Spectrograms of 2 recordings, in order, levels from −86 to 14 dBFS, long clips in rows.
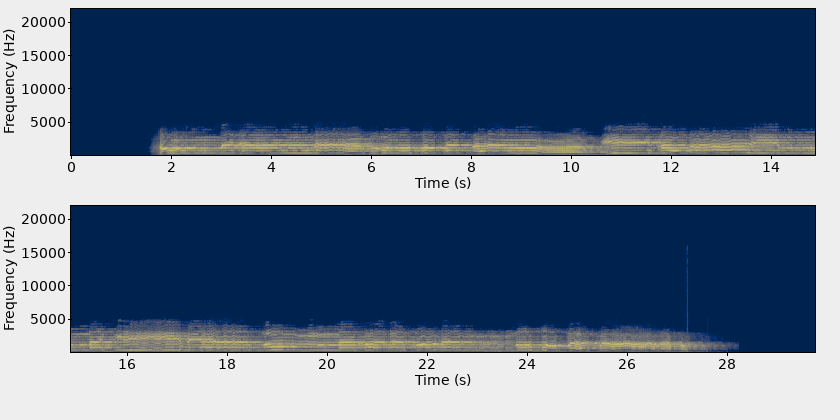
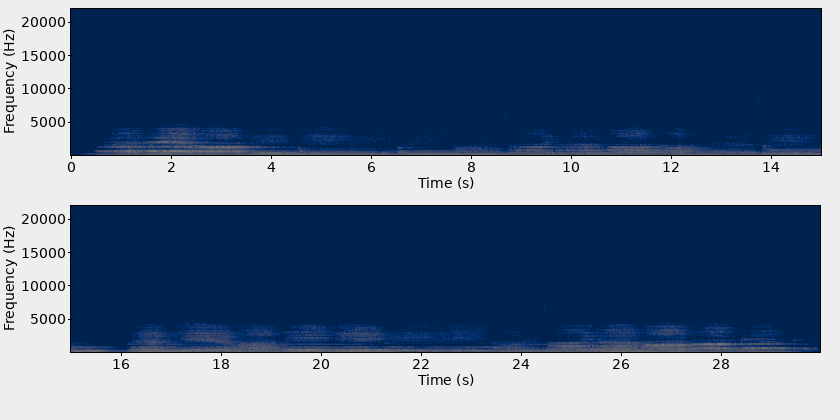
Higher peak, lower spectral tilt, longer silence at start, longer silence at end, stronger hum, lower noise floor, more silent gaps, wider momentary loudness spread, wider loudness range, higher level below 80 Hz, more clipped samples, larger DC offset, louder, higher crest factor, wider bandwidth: first, -2 dBFS vs -32 dBFS; second, -6 dB/octave vs -8 dB/octave; first, 1.75 s vs 0.3 s; first, 2.2 s vs 0.05 s; neither; second, -49 dBFS vs -75 dBFS; neither; second, 7 LU vs 12 LU; second, 3 LU vs 9 LU; first, -52 dBFS vs -64 dBFS; neither; neither; first, -13 LUFS vs -51 LUFS; second, 12 dB vs 18 dB; second, 4.7 kHz vs 9.8 kHz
